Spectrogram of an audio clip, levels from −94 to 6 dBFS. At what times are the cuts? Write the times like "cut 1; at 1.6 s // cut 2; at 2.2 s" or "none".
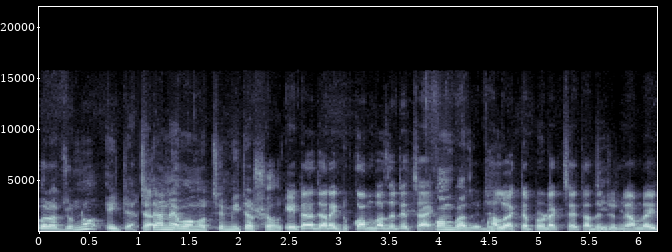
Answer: cut 1; at 1.0 s // cut 2; at 2.4 s

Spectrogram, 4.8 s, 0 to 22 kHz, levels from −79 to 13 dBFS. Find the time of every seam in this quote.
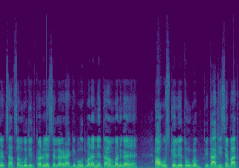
cut 1; at 0.9 s

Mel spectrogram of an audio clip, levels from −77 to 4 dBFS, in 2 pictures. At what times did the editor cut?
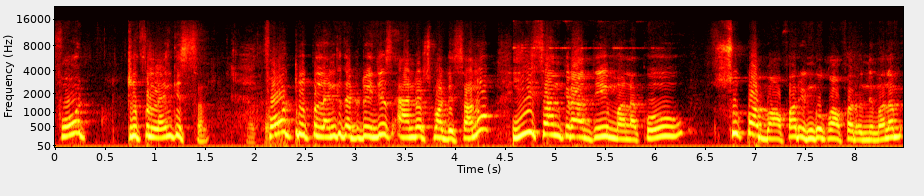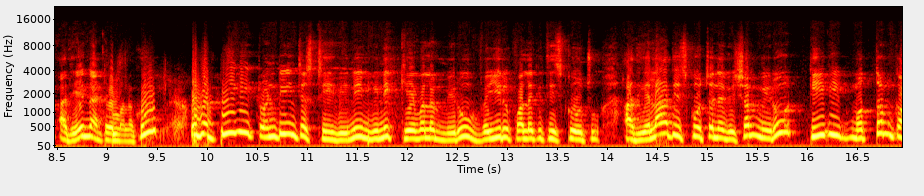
cut 1; at 4.4 s // cut 2; at 11.6 s

